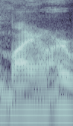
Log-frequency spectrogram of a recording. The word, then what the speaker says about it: Maillard: And I'm like, why the f are the L's in there if you don't pronounce them?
